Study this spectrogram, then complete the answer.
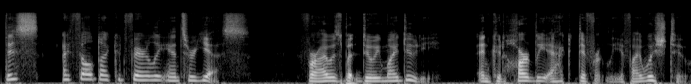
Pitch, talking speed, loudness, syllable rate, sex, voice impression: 170 Hz, 215 wpm, -21 LUFS, 5.4 syllables/s, male, masculine, adult-like, thick, tensed, hard, clear, cool, intellectual, wild, lively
